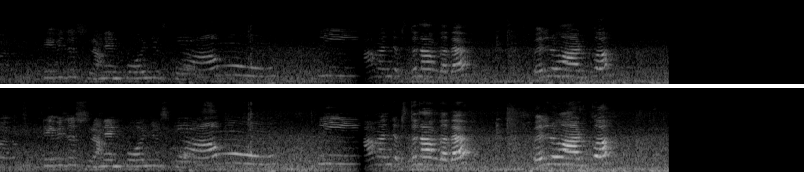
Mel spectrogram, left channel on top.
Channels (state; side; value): quieter; left; 11.6 dB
